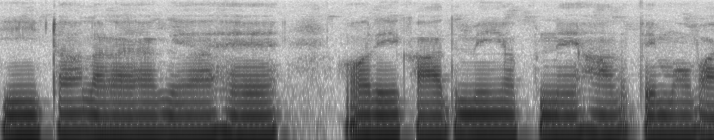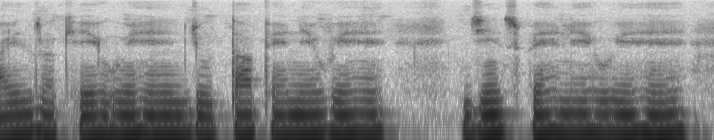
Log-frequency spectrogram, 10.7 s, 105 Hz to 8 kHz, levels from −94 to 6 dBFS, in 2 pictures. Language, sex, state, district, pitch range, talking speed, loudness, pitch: Hindi, male, Jharkhand, Ranchi, 115-120 Hz, 125 wpm, -15 LUFS, 115 Hz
